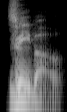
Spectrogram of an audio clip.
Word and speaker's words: Zvibo: I'm going to keep trying it in one syllable. It's two syllables. Zvibo says, how did you go about planning a MythBusters season?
